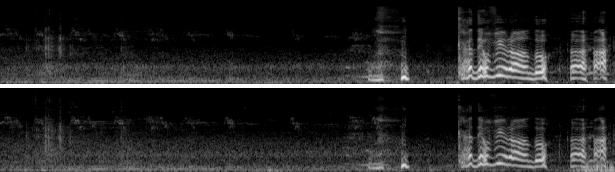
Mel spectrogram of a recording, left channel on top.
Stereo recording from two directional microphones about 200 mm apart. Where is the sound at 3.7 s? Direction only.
40° left (ahead or behind).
